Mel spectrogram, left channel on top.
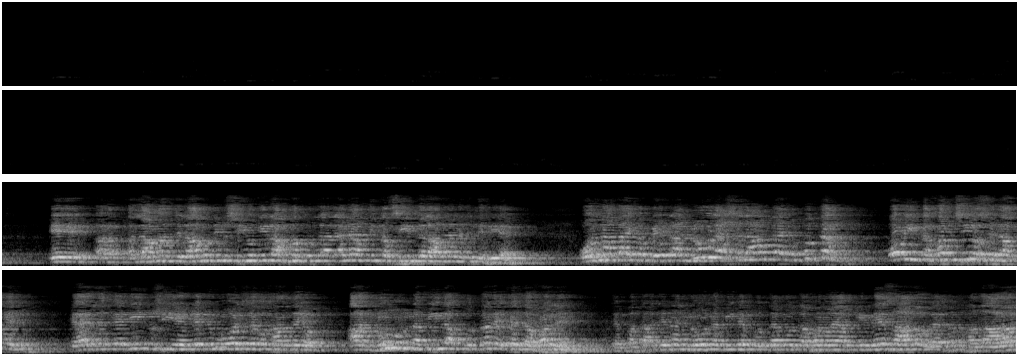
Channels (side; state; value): left; silent; 56 dB below the other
